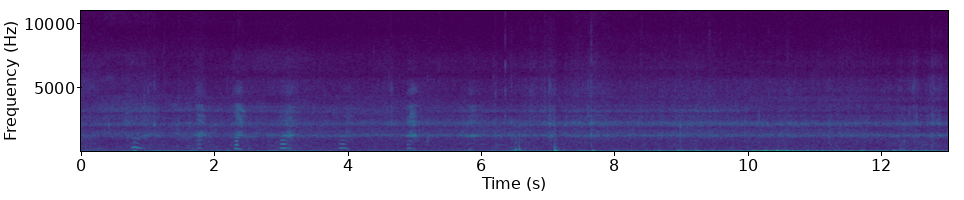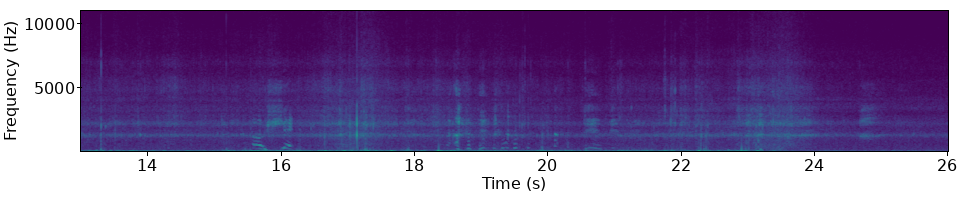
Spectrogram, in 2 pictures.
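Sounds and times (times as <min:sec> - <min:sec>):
stream water rushing over rock: 0:00.0 - 0:24.5
wind buffeting on microphone: 0:04.8 - 0:23.8.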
